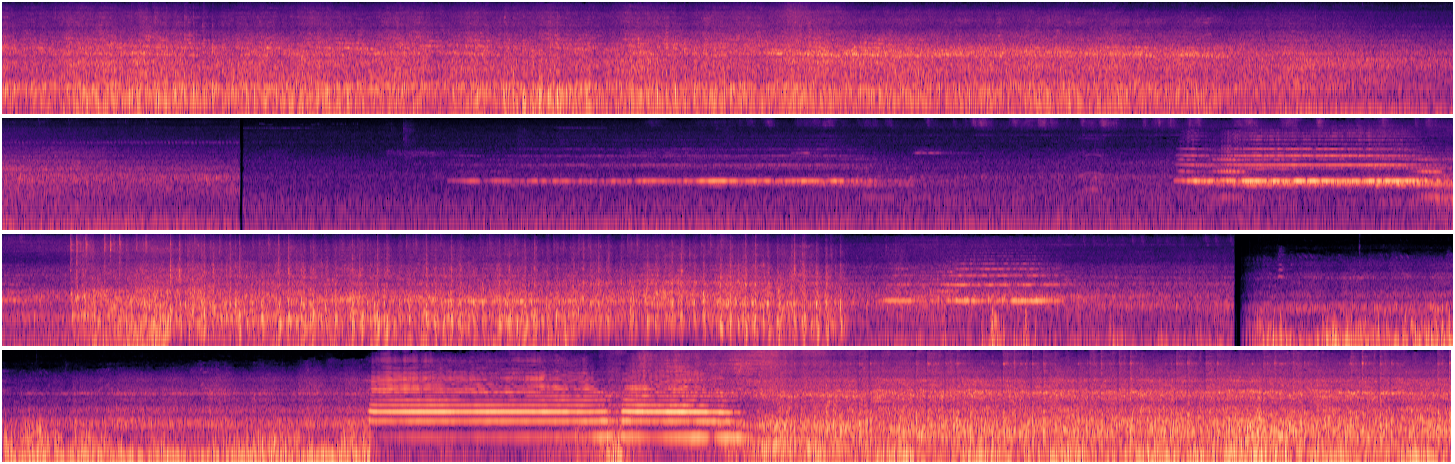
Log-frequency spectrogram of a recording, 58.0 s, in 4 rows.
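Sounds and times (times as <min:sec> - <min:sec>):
train wheels clattering: 0:00.0 - 0:12.2, 0:29.7 - 0:37.6, 0:50.9 - 0:58.0
train rumbling: 0:00.0 - 0:58.0
train horn: 0:18.4 - 0:24.1, 0:26.2 - 0:29.2, 0:37.8 - 0:39.9, 0:47.2 - 0:51.0.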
